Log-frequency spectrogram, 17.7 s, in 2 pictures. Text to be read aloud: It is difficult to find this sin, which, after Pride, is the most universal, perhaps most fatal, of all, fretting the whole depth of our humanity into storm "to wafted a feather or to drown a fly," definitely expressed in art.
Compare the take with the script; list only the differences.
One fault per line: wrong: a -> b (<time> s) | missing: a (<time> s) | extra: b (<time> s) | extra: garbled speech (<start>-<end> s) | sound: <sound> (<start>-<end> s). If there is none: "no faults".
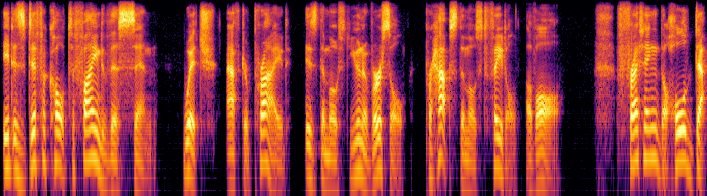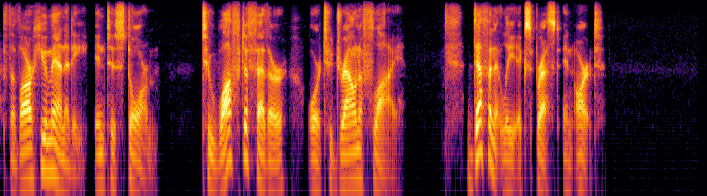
extra: the (5.7 s)
wrong: wafted -> waft (11.5 s)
